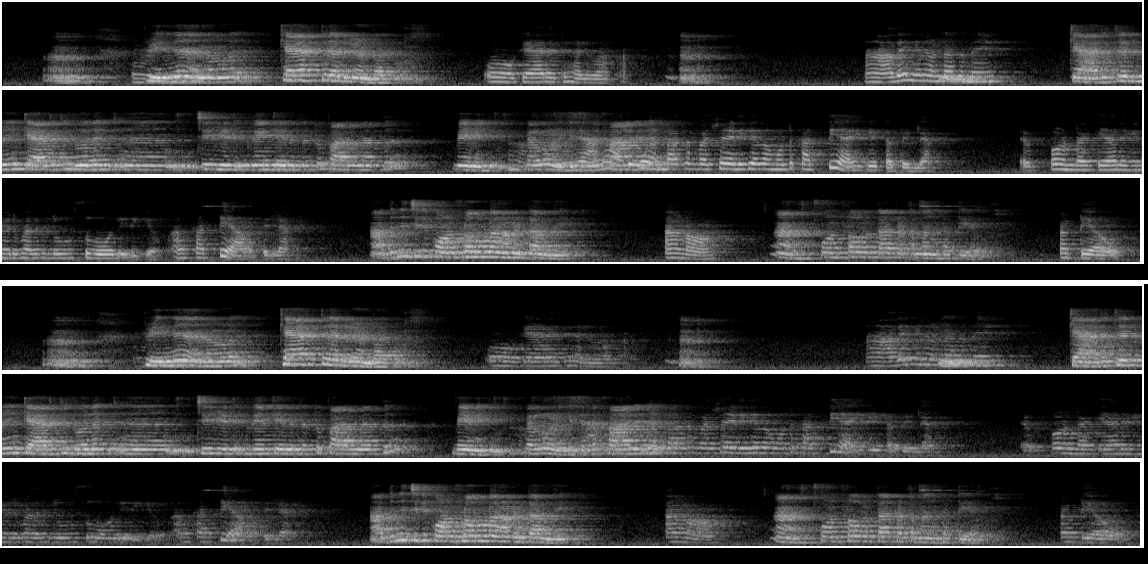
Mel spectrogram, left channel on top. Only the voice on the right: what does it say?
ഉം
പിന്നെ
നമ്മള് ക്യാരറ്റ് അലുവ ഉണ്ടാക്കും
ഉം
പിന്നെ ക്യാരറ്റ് അലുവേം ക്യാരറ്റ് ഇതുപോലെ ചീവീട്ട് ഗ്രേറ്റ്
ചെയ്തിട്ട് പാലിനകത്ത്
വേവിക്കും
വെള്ളം ഒഴിക്കത്തില്ല
പാലില്
അതിന് ഇച്ചിരി കോൺഫ്ലവറൂടെ അങ്ങെട്ട് ഇട്ടാ മതി
ആഹ് കോൺഫ്ലവർ ഇട്ടാ പെട്ടെന്നങ്ങ് കട്ടിയാവും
